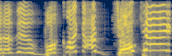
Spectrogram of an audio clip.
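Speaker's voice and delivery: loud shouting. Arguing with friends over a place being taken: yelling. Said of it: "she's yelling".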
